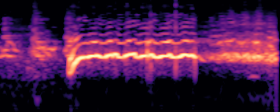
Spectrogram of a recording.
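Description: Turkeys gobbling up close, one loud, rapid warbling gobble lasting over a second, with shorter gobbles and clucking chatter from other birds before and after it.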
